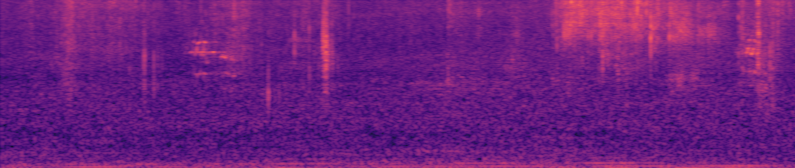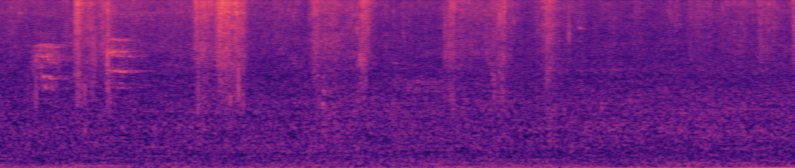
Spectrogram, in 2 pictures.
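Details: Outdoor rumble of a passing vehicle with low steady hum, scattered footsteps and squishing sounds, occasional faint voices; no animal calls heard.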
